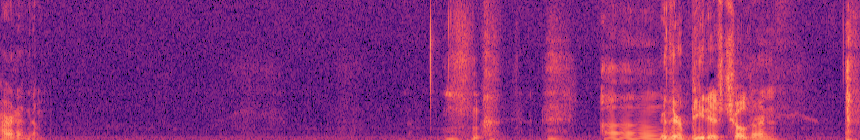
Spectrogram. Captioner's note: pauses and shakes his head and chuckles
